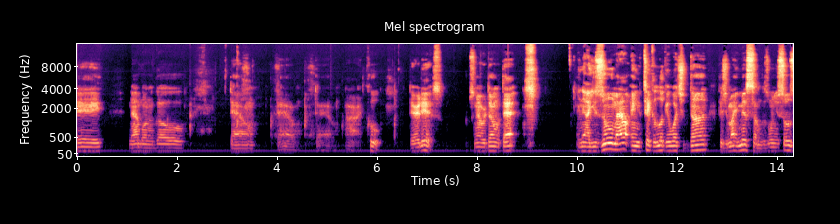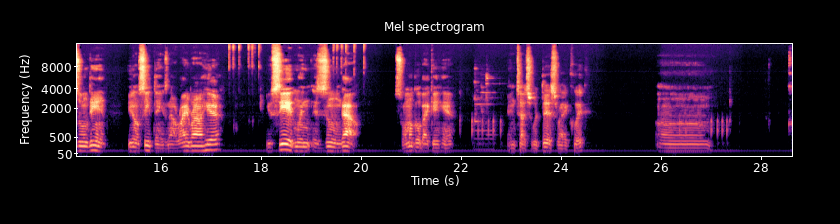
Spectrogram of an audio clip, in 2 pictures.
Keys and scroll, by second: 22.2 ].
